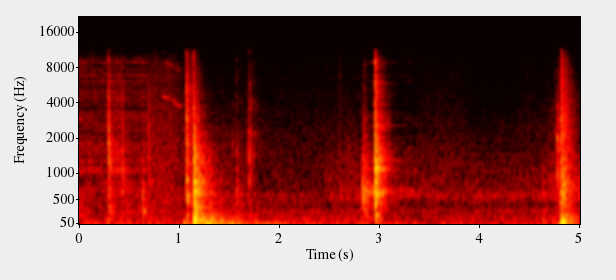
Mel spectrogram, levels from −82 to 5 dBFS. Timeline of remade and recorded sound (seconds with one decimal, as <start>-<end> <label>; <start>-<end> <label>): 0.0-0.7 remade; 0.7-2.9 recorded; 2.9-3.4 remade; 3.4-5.0 recorded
